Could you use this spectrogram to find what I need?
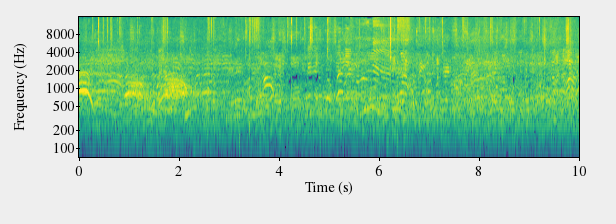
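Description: Players shout to each other far off across an open field.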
